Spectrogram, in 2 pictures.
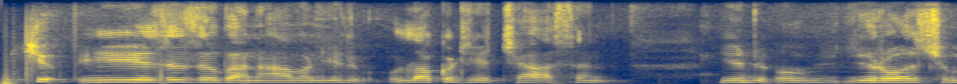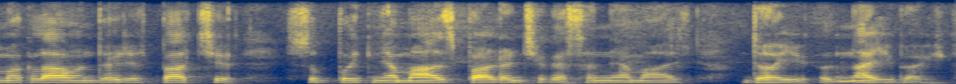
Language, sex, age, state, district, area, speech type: Kashmiri, female, 60+, Jammu and Kashmir, Anantnag, rural, spontaneous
